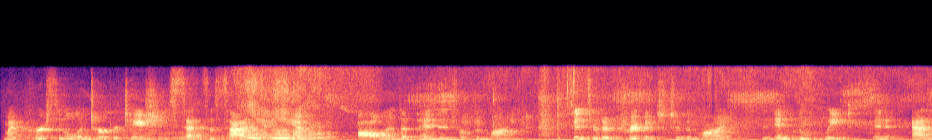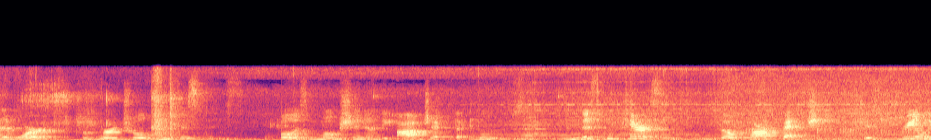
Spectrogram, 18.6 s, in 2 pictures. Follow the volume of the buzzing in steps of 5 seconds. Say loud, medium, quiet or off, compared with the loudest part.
loud, quiet, loud, medium.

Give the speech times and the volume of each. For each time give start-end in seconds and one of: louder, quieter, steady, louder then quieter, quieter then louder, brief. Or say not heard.
0.0-18.6 steady.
